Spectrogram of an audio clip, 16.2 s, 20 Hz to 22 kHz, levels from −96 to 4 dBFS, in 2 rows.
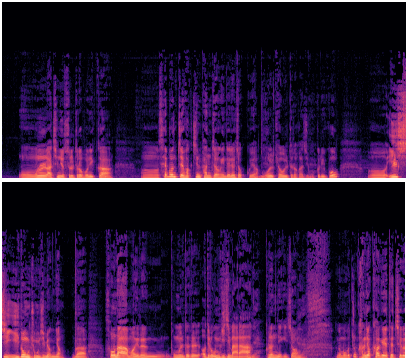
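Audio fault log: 11.26–13.86 s, wrong sample rate: audio played too fast without rate conversion, consistent with 44.1 kHz material sent out at 48 kHz; speech runs 1.09 times faster and 1.47 semitones higher.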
